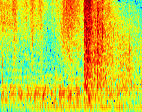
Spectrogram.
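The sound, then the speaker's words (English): A single gunshot from target practice cracks sharply partway through, standing out briefly above a steady, dense background noise. “What the hell's that? Relax, it's just target practice.”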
